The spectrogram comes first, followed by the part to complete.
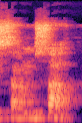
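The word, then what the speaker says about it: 사: इल ईसम इल ईसम चौथे नंबर पे सी होता है आ वाला व वाला बन गया सा ठीक है और ये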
